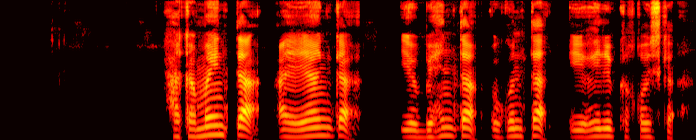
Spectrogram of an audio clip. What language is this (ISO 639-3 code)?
som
